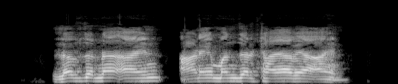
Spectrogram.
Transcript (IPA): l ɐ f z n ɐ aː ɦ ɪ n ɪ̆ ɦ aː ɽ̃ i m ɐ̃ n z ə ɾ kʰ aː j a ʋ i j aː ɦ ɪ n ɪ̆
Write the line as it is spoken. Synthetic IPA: l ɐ f z n ɐ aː ɦ ɪ n ɪ̆ ɦ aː ɽ̃ e m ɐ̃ n z ə ɾ ʈʰ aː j a ʋ i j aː ɦ ɪ n ɪ̆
